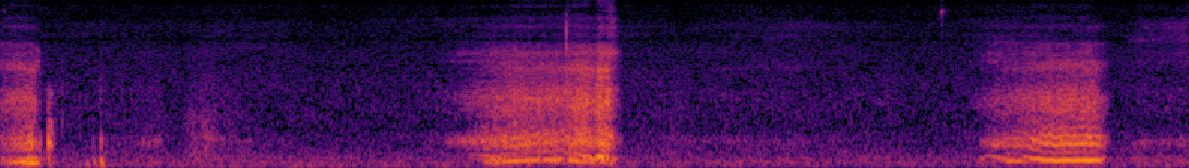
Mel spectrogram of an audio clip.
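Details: Snoring in a sleeping bully pit dog: two slow, rumbling snores about four seconds apart with a few faint snorts, likened to a little man.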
